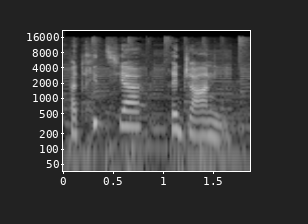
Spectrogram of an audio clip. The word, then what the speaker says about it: Patrizia Reggiani: In diesem Kontext ging er eines Tages auf eine Party, wo er eine gleichaltrige junge Frau kennenlernte, nämlich Patricia Reggiani.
